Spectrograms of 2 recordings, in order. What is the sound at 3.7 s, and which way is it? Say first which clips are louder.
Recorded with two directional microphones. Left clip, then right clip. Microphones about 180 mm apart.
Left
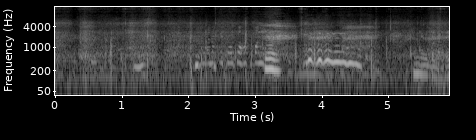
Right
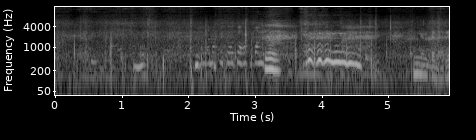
Speech: even; 50° right (ahead or behind).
